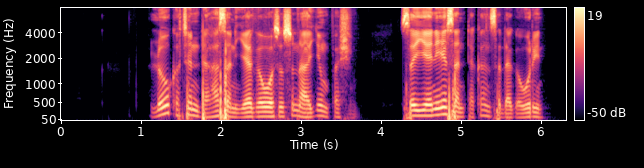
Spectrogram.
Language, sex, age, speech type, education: Hausa, male, 15-29, read, secondary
